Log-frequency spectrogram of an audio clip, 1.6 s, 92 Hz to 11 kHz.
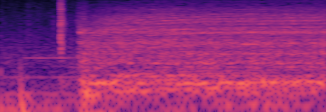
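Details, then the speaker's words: BMW E36 Touring on LPG, 273,000 km, battery just fitted: starter whirs fast and even with no compression pulses or firing; cranks but won't start because the coil and spark plugs are missing. "Yeah, it sounds like we have no spark plug in. Yeah, I didn't saw that coming. We don't have a coil, and the spark plugs are missing as well."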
